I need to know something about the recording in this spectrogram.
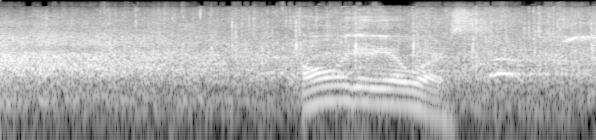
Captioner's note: laughter; applause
